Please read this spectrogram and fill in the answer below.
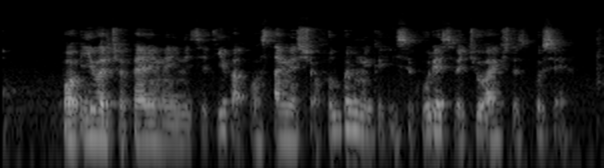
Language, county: Lithuanian, Kaunas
